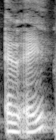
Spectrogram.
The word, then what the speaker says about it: L.A.: L.A., Los Angeles.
